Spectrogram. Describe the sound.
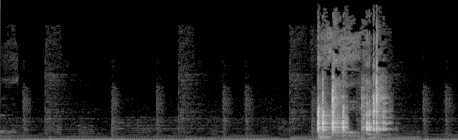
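Dice rolling on a table during a tabletop role-playing game: after a quiet stretch, a quick clattering burst of hard clicks comes in two short clusters, fairly loud and bright.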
